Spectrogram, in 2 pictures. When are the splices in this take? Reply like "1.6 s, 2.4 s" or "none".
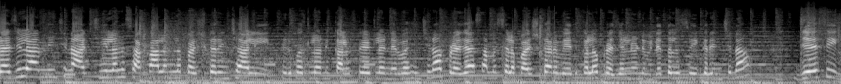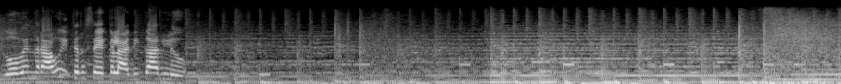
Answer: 13.3 s, 14.8 s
